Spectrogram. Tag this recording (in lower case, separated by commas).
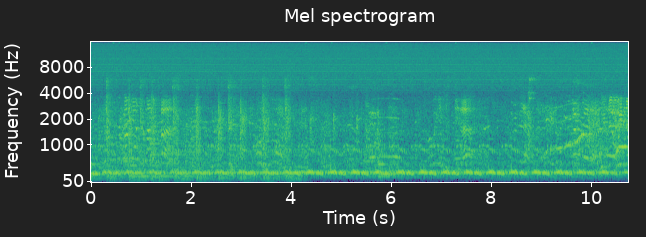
music, speech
